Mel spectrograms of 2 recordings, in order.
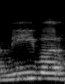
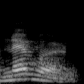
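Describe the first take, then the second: First: The first vowel is a long 'ee' sound. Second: The first vowel is a short 'e' sound. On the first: The speaker calls it wrong. "Long sound ... नीवर हो जाएगा" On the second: The speaker calls it right. "Close syllable में अपना sound निकालेगा"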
